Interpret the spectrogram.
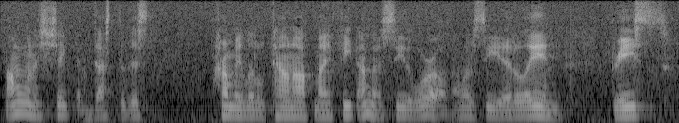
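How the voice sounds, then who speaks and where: A man's voice: mid-range voice, steady tone, brisk, natural voice, poor audio. An actor playing an earnest, folksy young small-town man in a live radio play, stammering and rambling as he goes. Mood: dreamy, eager. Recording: live stage recording with background noise.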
